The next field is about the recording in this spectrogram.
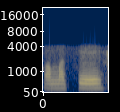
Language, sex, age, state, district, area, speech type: Kannada, female, 45-60, Karnataka, Udupi, rural, conversation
